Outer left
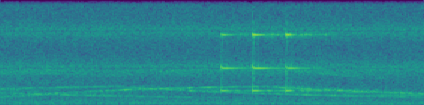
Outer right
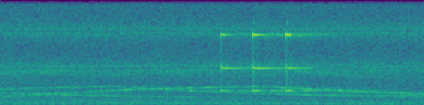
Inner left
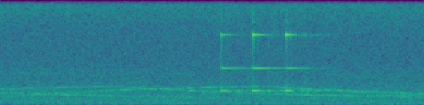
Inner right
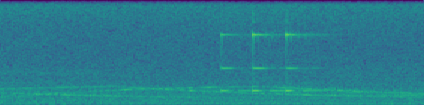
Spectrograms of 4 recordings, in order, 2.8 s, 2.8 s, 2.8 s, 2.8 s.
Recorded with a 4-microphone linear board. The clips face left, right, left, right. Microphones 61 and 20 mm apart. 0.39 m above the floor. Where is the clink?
10° left (ahead or behind), 3.5 m.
